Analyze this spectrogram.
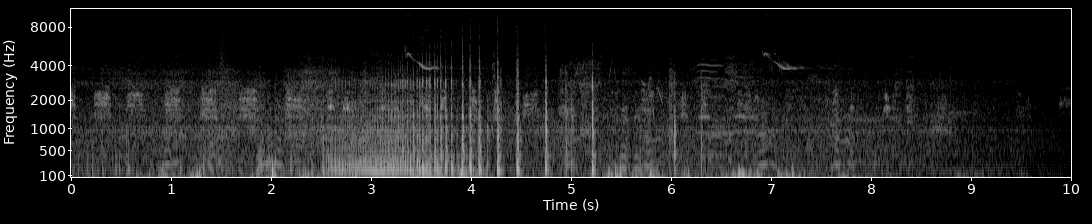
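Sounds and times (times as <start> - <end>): ducks quacking faintly: 0.0 - 10.0.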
